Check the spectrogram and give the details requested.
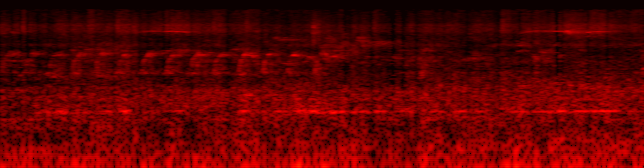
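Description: A bird singing a quick run of repeated notes, about five a second, for the first three seconds. Underneath are a faint steady hum and a low outdoor rumble.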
